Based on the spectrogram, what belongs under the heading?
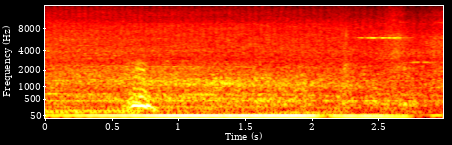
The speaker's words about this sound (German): jetzt kommt gerade ein Laster, den lassen wir mal vorbeifahren. Genau, die Getränkelieferung, die ist wichtig.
